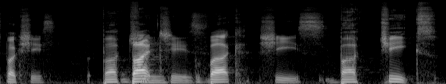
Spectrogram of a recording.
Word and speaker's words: Bakchis: Hodgkiss, how do you say it? Very close, but it's Bakchis.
